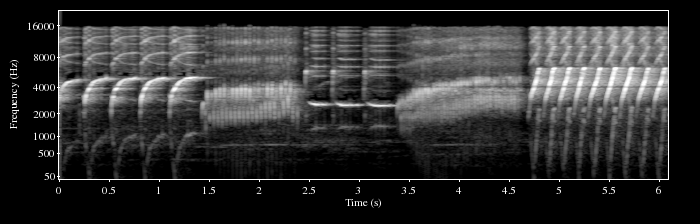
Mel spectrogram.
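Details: Actively singing AFS canary, a tutor for white-rumped shamas, switching tours quickly: four swooping notes, a buzzy roll, steady pure whistles, a rising slurred note, then a rapid run of sharp sweeping notes.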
